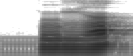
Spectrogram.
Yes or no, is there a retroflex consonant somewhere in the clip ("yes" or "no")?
no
